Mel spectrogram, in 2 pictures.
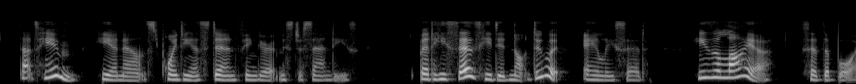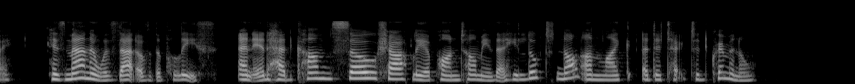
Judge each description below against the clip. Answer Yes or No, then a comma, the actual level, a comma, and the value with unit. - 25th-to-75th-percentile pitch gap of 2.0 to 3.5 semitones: No, average, 4.2 semitones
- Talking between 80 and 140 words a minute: No, average, 175 wpm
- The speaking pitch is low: No, high, 225 Hz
